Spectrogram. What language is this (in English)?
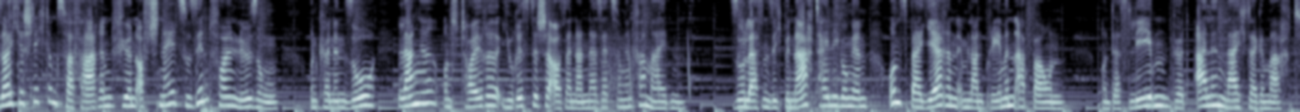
German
